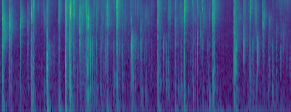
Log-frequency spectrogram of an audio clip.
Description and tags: Pull a stone and throw it at some other stones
